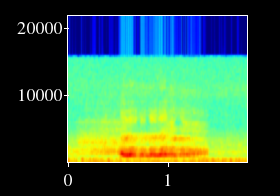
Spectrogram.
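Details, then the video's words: Black grouse at the lek in April 2024: a sharp hissing sneeze-like call of about one second stands out over a steady low bubbling chorus of other displaying males. "Tedremäng. Aprill 2024"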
